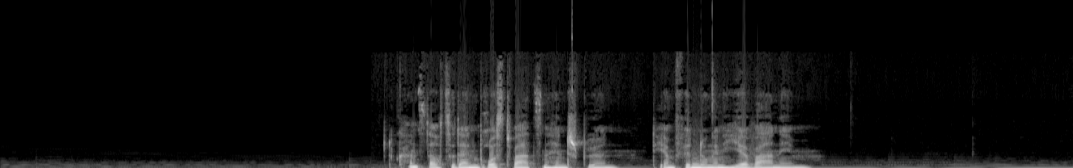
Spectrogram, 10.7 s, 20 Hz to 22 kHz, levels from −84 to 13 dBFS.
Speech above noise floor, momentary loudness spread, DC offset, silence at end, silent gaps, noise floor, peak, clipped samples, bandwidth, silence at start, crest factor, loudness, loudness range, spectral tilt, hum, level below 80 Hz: 48 dB; 10 LU; under 0.1%; 2.65 s; none; -57 dBFS; 0 dBFS; 0.5%; 11 kHz; 4 s; 14 dB; -10 LUFS; 9 LU; -7 dB/octave; none; -44 dBFS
